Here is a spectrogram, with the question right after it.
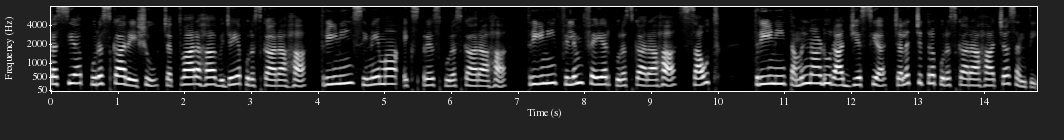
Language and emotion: Sanskrit, neutral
